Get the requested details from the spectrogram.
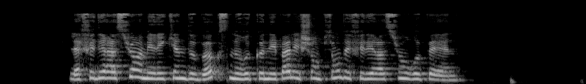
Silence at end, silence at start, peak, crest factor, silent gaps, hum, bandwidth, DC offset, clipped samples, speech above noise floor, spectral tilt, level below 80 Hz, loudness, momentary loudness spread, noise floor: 0.7 s; 0.7 s; -10 dBFS; 16 dB; none; none; 12 kHz; under 0.1%; under 0.1%; 56 dB; -3 dB/octave; -68 dBFS; -23 LUFS; 6 LU; -78 dBFS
